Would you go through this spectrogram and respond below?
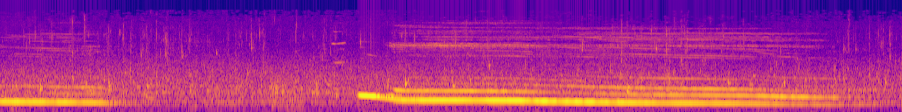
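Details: Wolves howling, a low held tone fading out, then a rich howl with clear overtones breaks in sharply and glides slowly downward, while a second voice sounds higher alongside.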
